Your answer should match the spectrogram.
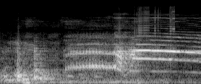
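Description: A rooster-like crow: a pitched call starts about half a second in, jumps up in pitch, then is drawn out in a long, slowly falling tail.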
